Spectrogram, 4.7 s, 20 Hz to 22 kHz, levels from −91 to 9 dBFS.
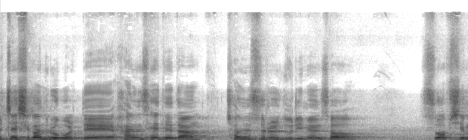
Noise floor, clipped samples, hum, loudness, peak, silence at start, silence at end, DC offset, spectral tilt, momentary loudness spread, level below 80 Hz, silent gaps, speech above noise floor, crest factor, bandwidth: -41 dBFS; under 0.1%; none; -19 LUFS; -2 dBFS; 0 s; 0 s; under 0.1%; -3 dB/octave; 10 LU; -56 dBFS; none; 23 dB; 16 dB; over 20 kHz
